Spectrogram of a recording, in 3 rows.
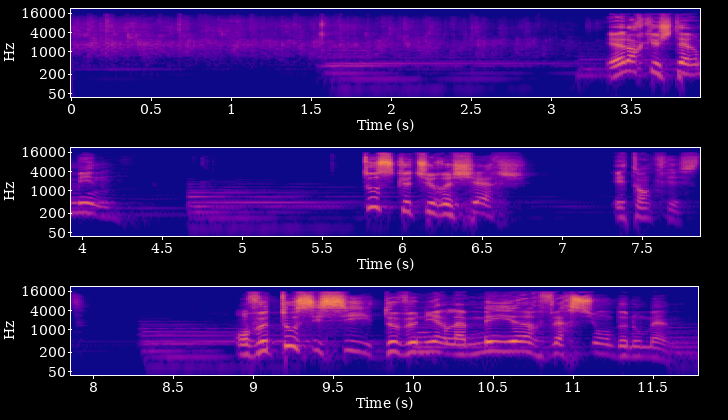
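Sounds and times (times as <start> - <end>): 
audience applause answering a preacher's call to clap: 0.0 - 3.2
speech: 3.3 - 4.3, 5.8 - 8.0, 8.9 - 11.7.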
